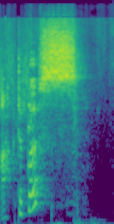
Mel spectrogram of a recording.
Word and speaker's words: octopus: And then we have a request for the word octopus.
